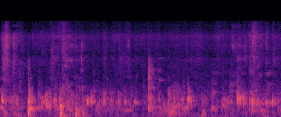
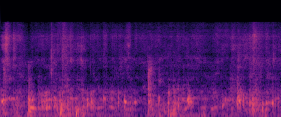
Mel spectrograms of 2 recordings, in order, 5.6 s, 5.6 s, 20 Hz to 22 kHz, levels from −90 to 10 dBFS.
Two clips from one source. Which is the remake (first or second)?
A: second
